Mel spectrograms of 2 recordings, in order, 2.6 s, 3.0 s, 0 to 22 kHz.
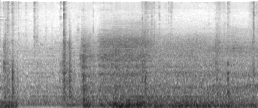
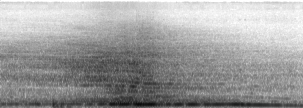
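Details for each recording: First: Chevette on a 12 °C morning, starter motor makes an intermittent, random noise; scattered clunks and rough whirr while cranking before catching, traced to a worn starter drive bushing. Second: Chevrolet Chevette after starter motor repair, cool 12 °C morning, battery reading 10.8 V: brief clean crank, engine catches at once, revs flare and settle with no grinding or clatter; starter noise fixed.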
